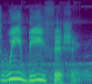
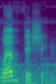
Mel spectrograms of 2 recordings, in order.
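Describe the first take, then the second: First: The B is said as its own syllable. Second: The B closes the first syllable, 'web'. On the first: The speaker calls it right. "say we and then pronounce the B on its own and then fishing" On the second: The speaker calls it wrong. "It's not web fishing"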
